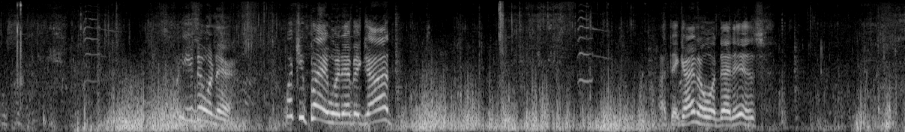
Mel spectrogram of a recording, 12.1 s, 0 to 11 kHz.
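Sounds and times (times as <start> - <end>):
sea water slapping boat: 0.0 - 12.0
wind buffeting microphone: 0.0 - 12.0
high-pitched squeak: 1.1 - 1.5, 7.7 - 8.2.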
